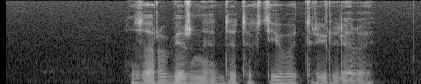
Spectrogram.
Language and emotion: Russian, neutral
